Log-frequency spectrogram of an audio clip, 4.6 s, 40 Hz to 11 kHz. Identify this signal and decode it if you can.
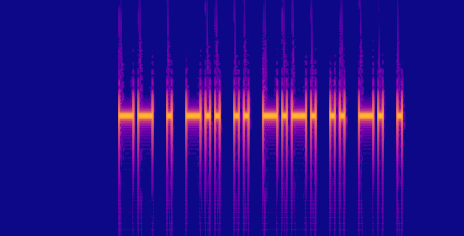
Morse code, heard as a keyed tone, about 25 wpm, 700 Hz. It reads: MEDICINE
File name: 8 Letter Words - First 3 Letters Given - 25wpm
